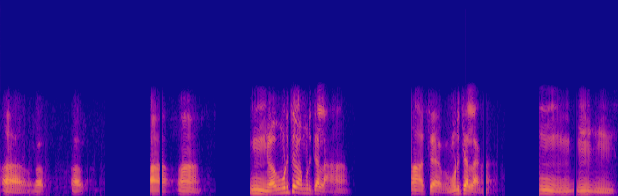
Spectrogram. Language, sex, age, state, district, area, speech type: Tamil, male, 45-60, Tamil Nadu, Thanjavur, urban, conversation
